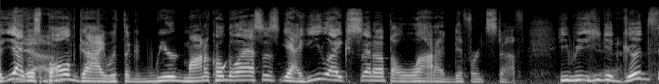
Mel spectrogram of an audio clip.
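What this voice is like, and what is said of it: Usual voice. Nothing is said of it.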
